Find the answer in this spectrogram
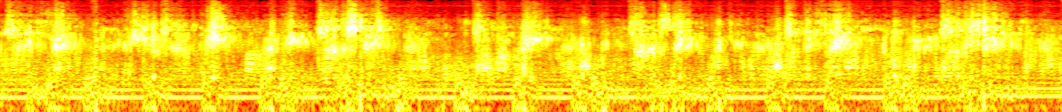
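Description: Live hip-hop played loud through a club PA: a DJ's beat with a deep sustained bass and steady drum hits, with the rappers' vocals over it.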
